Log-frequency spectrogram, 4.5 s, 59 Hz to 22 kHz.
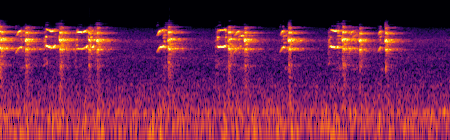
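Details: Adult male peregrine falcon on a nest ledge in San Francisco, calling to the female at a nest exchange during incubation in mid-February around 1 pm, picked up by a webcam: sharp, high squealing notes in clusters over steady background hiss.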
